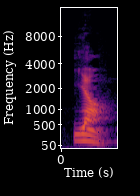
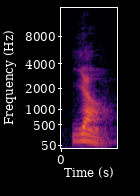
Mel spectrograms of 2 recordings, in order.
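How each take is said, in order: Both takes have the same delivery.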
